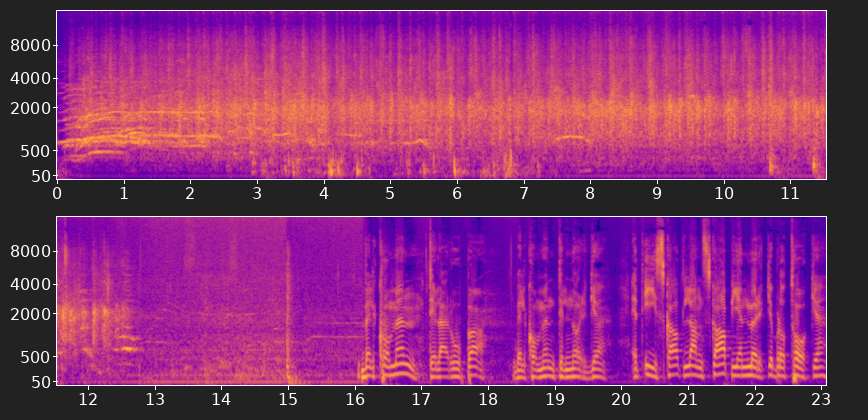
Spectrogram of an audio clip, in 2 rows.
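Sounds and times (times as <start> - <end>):
warm applause from a sizable audience: 0.0 - 12.9
speech: 16.2 - 23.0.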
